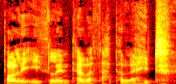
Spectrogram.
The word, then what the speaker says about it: polyethylene terephthalate: Can't pronounce it. Polyethylene. – Polyethylene terephthalate.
